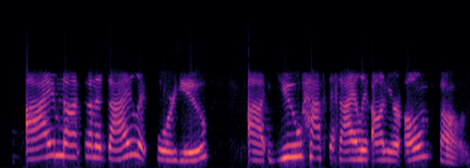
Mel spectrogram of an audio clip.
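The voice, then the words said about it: Shouting very loudly. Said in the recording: “You're shouting. Why are you shouting? ... You're very loud. ... Can you talk softer, please?”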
